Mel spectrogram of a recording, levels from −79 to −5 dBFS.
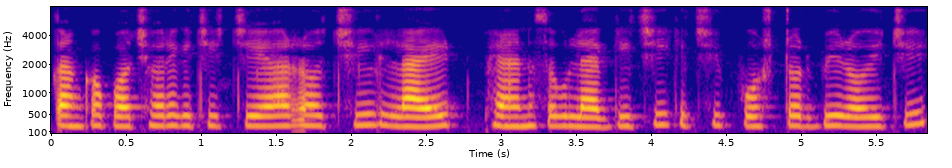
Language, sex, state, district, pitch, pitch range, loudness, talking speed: Odia, female, Odisha, Khordha, 235 Hz, 225-240 Hz, -19 LUFS, 145 wpm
